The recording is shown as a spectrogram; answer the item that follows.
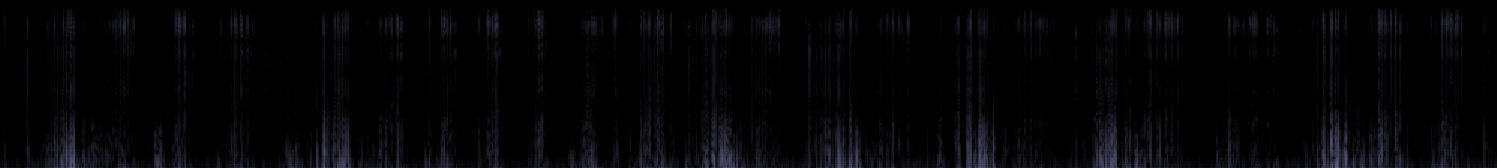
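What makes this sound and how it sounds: Long nails scratch quickly over the ridges of a small solid ribbed wax beehive candle lying on its side. The result is a dense run of short, rough scratching bursts with bright hissy edges over a steady low hum, separated by brief gaps.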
